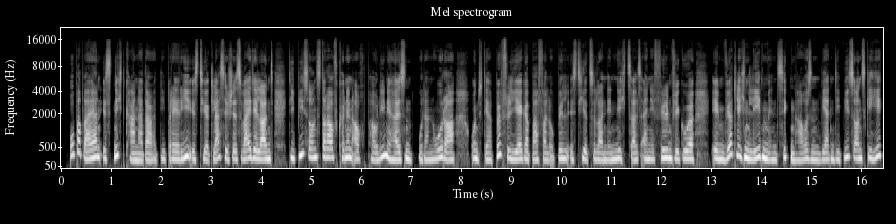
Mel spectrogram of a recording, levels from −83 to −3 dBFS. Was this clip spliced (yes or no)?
no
